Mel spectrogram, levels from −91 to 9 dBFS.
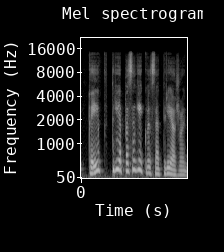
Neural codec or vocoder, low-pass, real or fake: codec, 44.1 kHz, 2.6 kbps, SNAC; 14.4 kHz; fake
